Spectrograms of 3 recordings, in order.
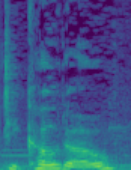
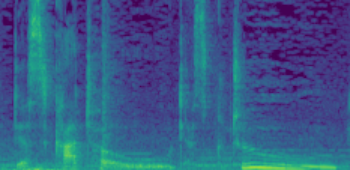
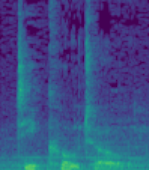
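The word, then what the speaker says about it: Descoteau: spelled how it sounds decoto because it is french it's spelled d-e-s-c-o-t e-a-u the s is silent and growing up that name got butchered all the time desktop descatto uh what they want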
